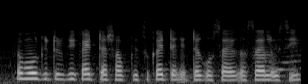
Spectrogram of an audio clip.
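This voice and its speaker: A woman talks at medium pitch with monotone, flat intonation over noticeable background noise. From Bangladesh, regional dialect area. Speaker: homemaker cooking vlogger. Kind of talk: casual cooking vlog in regional dialect. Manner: chatty, conversational.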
